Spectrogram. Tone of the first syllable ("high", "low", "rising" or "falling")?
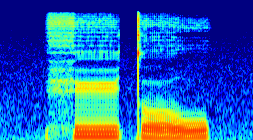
high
